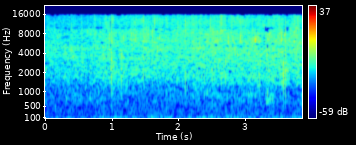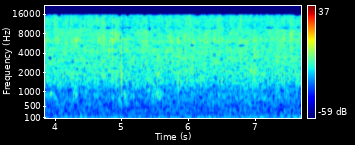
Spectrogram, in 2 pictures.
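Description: Hamburger steak patties frying in a cast-iron skillet over a gas burner: a steady sizzle with scattered small pops of spitting fat.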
